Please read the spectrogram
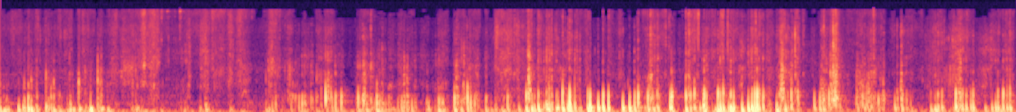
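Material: Cotton fabric.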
